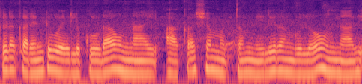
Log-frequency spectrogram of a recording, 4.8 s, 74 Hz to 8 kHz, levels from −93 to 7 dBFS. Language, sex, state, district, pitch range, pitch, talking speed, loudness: Telugu, female, Telangana, Mahabubabad, 135-155 Hz, 145 Hz, 135 wpm, -14 LUFS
